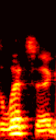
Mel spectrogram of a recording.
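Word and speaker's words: LITSG: on their own and it's litig I take l-i-t-s-g life is too short guy and created the the concept which I call the principles or the philosophy of litzig very good I can't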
